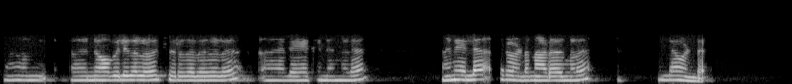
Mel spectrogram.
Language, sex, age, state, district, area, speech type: Malayalam, female, 45-60, Kerala, Idukki, rural, conversation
